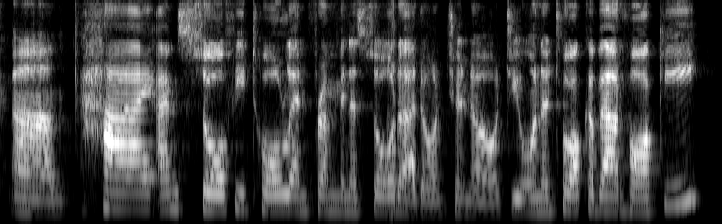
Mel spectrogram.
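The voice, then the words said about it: Exaggerated Minnesota accent, Canadian-sounding. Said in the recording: “What is a Minnesota accent? Show me. Let me hear. ... Oh my God. It's like Canadian.”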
